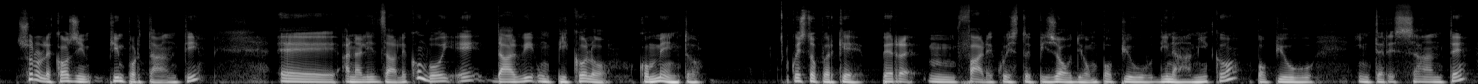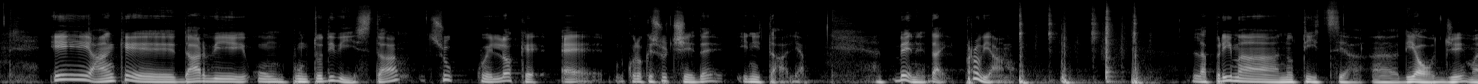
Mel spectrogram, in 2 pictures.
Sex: male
